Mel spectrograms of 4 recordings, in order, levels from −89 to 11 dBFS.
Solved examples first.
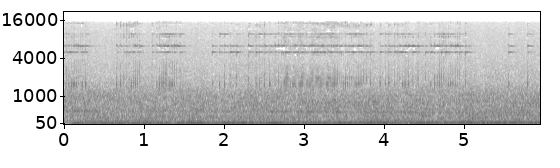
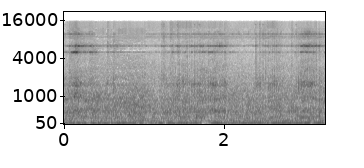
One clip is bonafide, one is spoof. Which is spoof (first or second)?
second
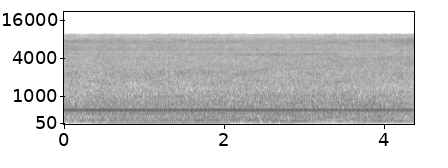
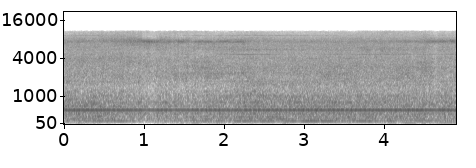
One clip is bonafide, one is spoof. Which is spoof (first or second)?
first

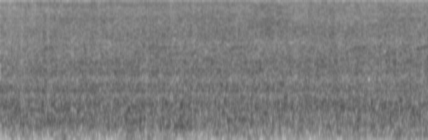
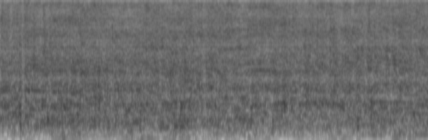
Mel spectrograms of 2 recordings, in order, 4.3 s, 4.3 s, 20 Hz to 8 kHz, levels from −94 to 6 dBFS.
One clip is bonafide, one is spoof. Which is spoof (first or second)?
second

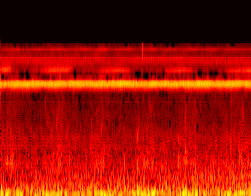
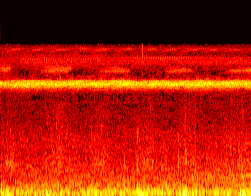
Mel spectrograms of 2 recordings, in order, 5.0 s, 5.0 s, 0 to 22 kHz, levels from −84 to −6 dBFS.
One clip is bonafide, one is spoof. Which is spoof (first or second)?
first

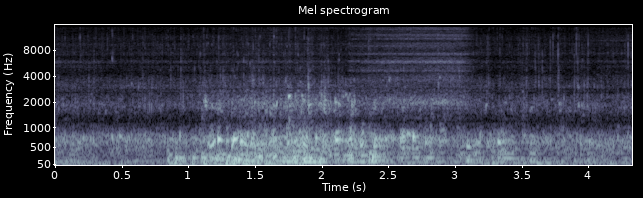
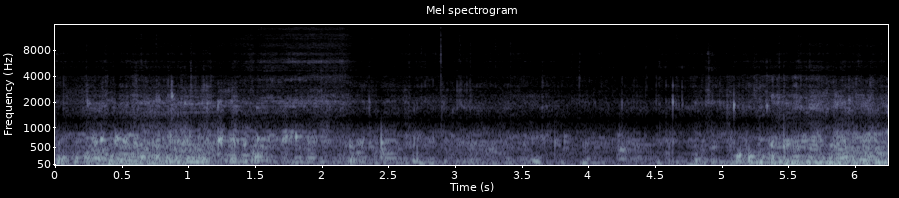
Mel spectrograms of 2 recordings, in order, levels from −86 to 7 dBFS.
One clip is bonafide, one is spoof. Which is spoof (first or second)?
second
